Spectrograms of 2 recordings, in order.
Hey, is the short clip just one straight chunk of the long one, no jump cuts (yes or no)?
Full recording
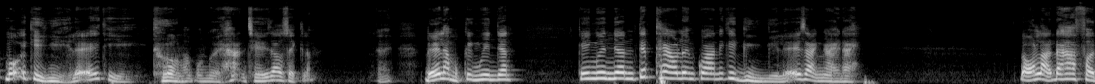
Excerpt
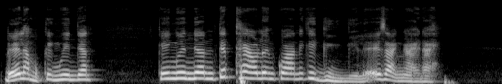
yes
